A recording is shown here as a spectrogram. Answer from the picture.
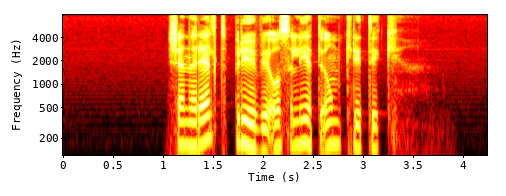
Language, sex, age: Norwegian, male, 26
